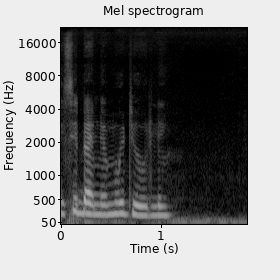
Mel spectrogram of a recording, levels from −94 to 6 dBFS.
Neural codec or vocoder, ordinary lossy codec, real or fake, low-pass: codec, 44.1 kHz, 2.6 kbps, SNAC; none; fake; none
